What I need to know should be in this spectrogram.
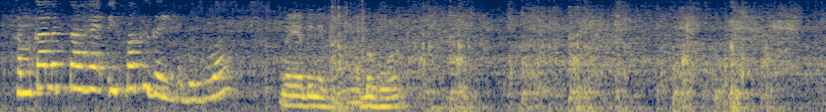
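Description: A spatula scrapes and stirs in a pan.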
